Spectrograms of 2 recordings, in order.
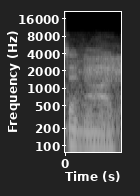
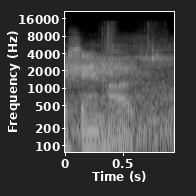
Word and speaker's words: Sanhok: Oh, I mean, it's Sanhok or Sandhawk. Sanhok, I think. Sanhok is how they pronounce it, supposedly.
